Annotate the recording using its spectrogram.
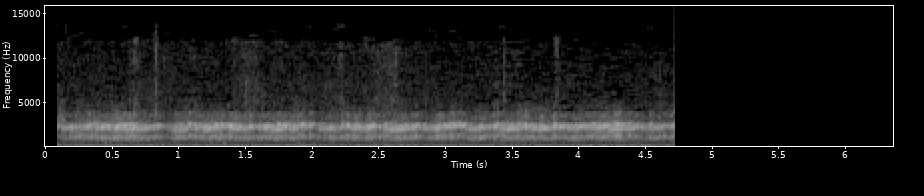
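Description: Frog calls in a continuous, fast, even trill that cuts off suddenly after about four and a half seconds.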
